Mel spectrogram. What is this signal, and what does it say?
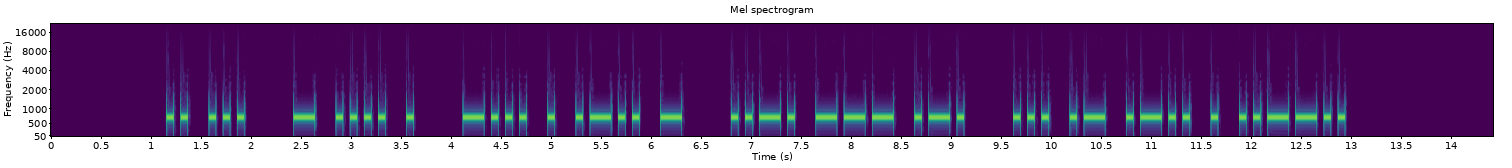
Morse code, heard as a keyed tone, about 17 wpm, 700 Hz. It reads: IS THE BELT FOR SALE?
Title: Sentences from Top 1400 Words 17wpm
